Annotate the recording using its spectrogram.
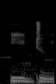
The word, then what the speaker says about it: Idu: The train station is located in a village known as Idu. I hope I get the pronunciation correct. Idu is I-D-U, Idu, in Abuja. And it is, Idu is about 30 minutes from Abuja, from...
